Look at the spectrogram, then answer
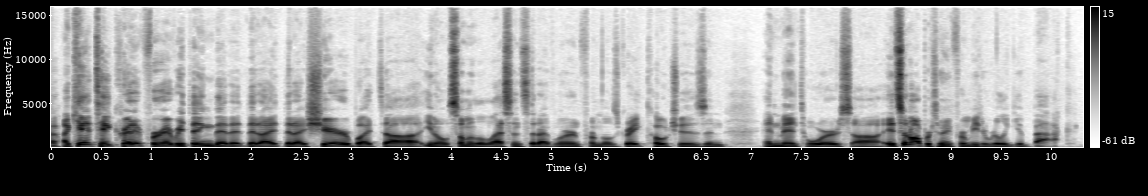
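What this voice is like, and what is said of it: Canadian accent. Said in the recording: “I noticed by your accent that, to quote some of my friends, you ain't from around here. you grew up in Canada.”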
